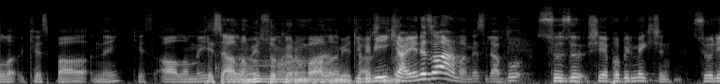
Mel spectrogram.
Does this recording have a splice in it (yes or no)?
no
